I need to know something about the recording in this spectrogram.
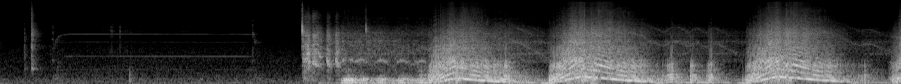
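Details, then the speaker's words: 2003 Honda 919 motorcycle engine, before swap into a cross kart: starts after a pause, repeated throttle blips rise and fall lazily about every 1.5 s, black smoke not clearing; running rich, bad coolant temperature sensor suspected. "i hope that uh the richness doesn't uh affect it well i mean why is it that rich"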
